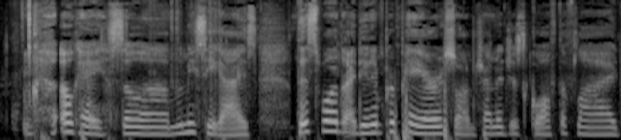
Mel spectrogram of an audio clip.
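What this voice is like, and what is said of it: Stuffy, deep, raspy voice. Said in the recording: “my nose is getting stuffy ever since I pushed record. Now I feel like my voice is getting a little deep and raspy”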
